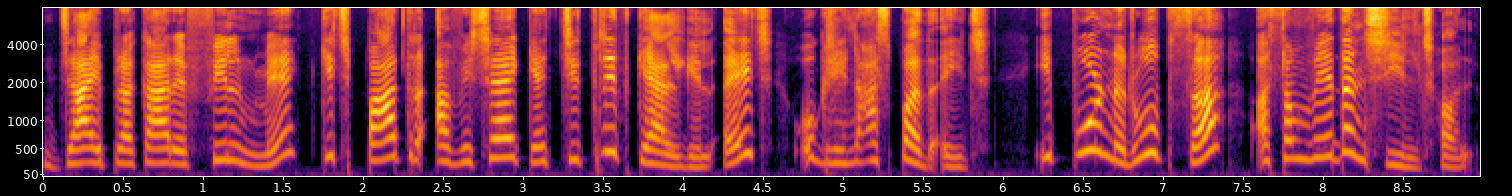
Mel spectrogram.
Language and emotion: Maithili, disgusted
